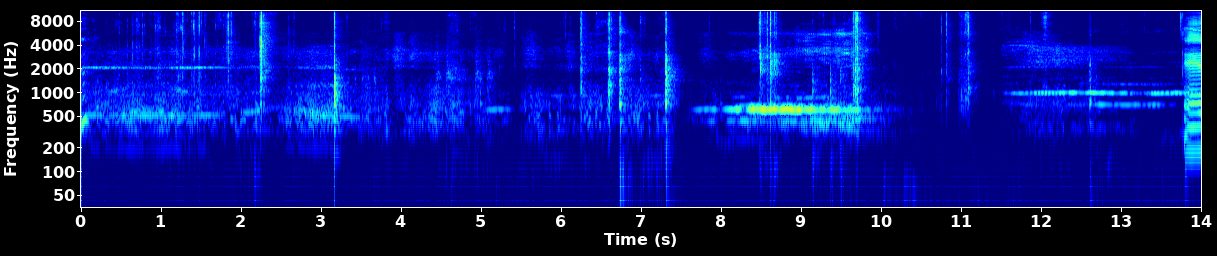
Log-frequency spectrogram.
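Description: Galaxy's Edge Jedi holocron toy giving out held electronic tones as a green kyber crystal is put into it, registering the crystal. Plastic clicks and taps come from the holocron and crystal being handled. A louder tone sounds about eight seconds in, and another set of steady tones plays near the end.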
